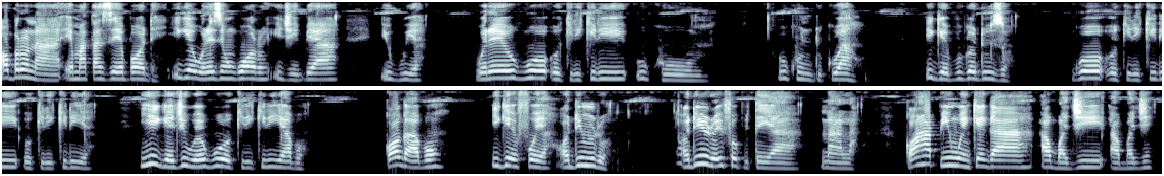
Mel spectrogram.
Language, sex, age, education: Igbo, female, 46-60, tertiary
